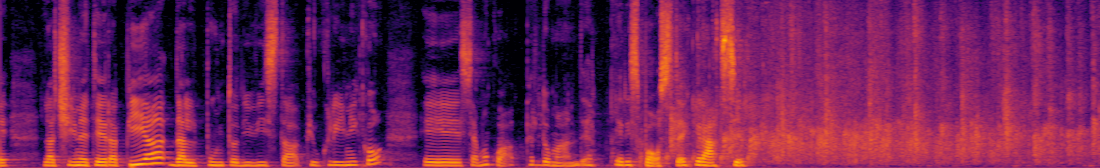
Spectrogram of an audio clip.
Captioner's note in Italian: Applauso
